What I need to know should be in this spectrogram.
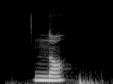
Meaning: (conjunction) but, yet; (noun) 1. but 2. Noh; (interjection) same as но́-о-о (nó-o-o)
- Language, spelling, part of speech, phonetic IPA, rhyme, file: Russian, но, conjunction / noun / interjection, [no], -o, Ru-но.ogg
